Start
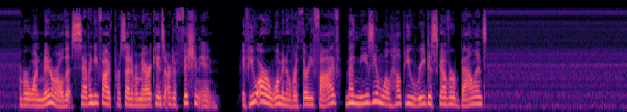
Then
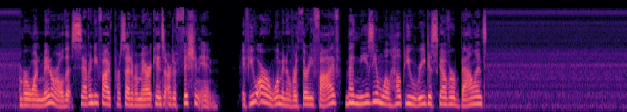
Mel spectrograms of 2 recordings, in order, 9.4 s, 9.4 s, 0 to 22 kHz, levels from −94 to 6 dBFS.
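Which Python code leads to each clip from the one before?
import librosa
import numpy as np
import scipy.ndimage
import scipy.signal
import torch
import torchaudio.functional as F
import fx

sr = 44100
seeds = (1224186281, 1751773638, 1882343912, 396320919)

y = fx.rider(x, sr, range_db=4, speed_s=0.5)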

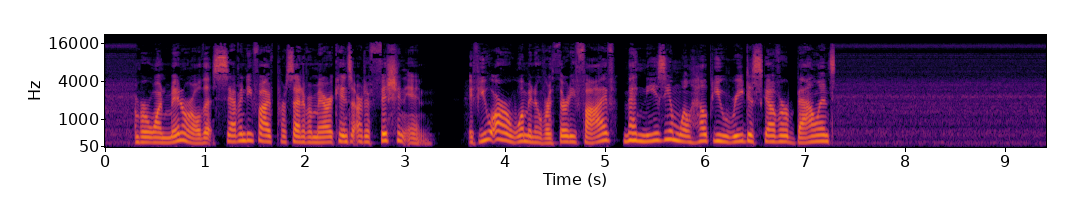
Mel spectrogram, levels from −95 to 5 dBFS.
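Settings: y = fx.high_shelf(x, sr, hz=11000.0, db=-7.0)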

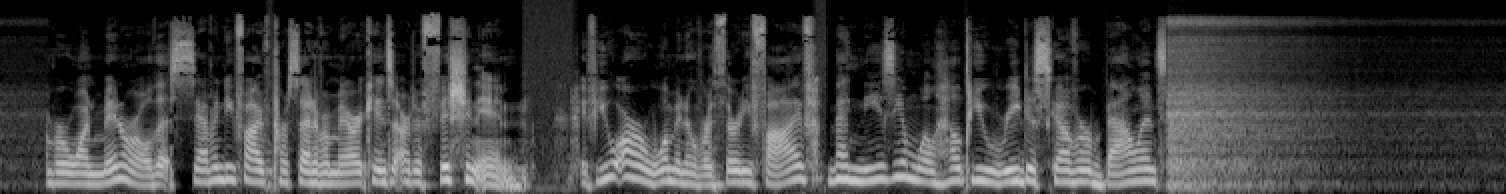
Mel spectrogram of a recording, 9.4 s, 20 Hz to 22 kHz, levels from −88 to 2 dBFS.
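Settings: y = fx.sustainer(x, sr, db_per_s=24.0)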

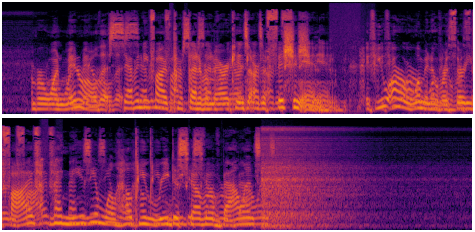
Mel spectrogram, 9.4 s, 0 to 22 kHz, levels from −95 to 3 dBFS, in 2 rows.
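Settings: y = x + 10.0 ** (-7.5 / 20.0) * np.pad(x, (int(146 * sr / 1000.0), 0))[:len(x)]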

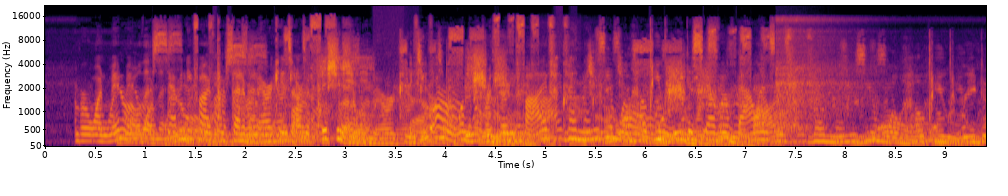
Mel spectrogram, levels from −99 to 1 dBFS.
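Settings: y = fx.echo_pitch(x, sr, ms=285, semitones=-6, count=2, db_per_echo=-3.0)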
